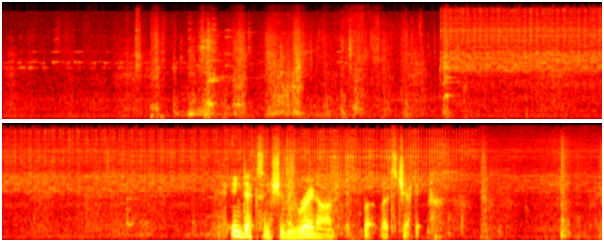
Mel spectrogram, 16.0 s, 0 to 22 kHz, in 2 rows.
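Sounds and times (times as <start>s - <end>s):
freewheel hub ticking: 5.8s - 16.0s.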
